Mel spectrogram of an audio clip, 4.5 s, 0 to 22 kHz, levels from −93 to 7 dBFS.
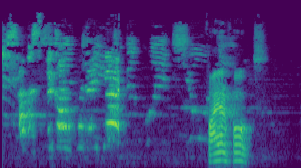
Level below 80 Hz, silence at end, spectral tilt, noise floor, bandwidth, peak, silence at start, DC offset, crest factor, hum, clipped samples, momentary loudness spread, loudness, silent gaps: -74 dBFS; 0.6 s; -0.5 dB/octave; -68 dBFS; 15.5 kHz; -2 dBFS; 0.05 s; under 0.1%; 20 dB; none; under 0.1%; 21 LU; -17 LUFS; none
